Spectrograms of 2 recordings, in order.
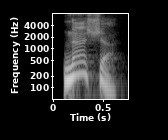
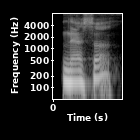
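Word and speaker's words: נשא: Um, Nasha, NASA, because they say the sh. This word pronounced with the sh sound means to bequill or deceive in Hebrew.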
